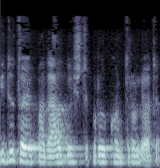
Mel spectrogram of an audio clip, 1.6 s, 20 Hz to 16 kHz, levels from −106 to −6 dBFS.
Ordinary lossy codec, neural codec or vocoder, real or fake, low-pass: MP3, 48 kbps; none; real; 14.4 kHz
